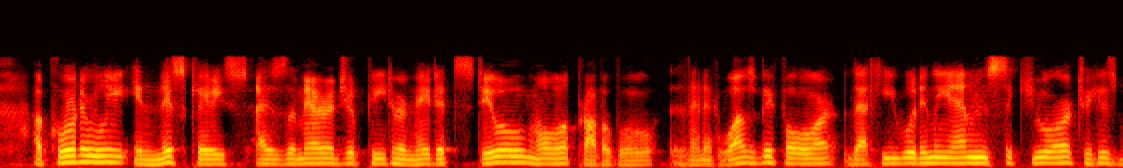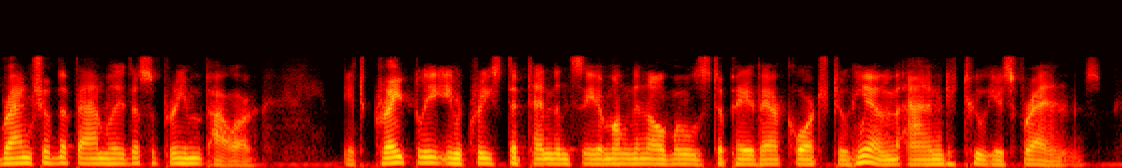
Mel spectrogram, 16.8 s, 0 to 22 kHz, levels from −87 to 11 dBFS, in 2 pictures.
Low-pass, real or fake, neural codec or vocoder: 5.4 kHz; fake; codec, 16 kHz, 1 kbps, FreqCodec, larger model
